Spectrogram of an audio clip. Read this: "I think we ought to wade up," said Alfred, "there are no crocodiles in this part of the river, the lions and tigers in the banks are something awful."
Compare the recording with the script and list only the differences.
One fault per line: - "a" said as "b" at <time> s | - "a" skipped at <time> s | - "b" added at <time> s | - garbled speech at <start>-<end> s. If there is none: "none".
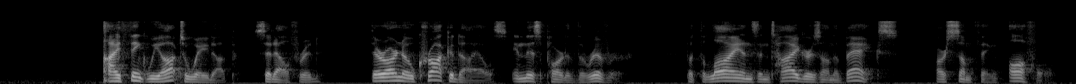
- "but" added at 6.9 s
- "in" said as "on" at 8.2 s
